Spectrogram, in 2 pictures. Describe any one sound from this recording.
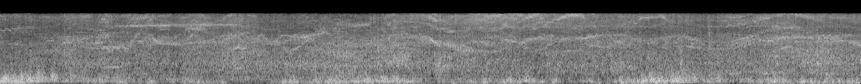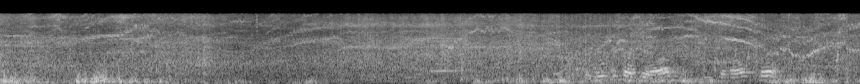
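Small electric model cars whine at high speed as they race around a track.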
